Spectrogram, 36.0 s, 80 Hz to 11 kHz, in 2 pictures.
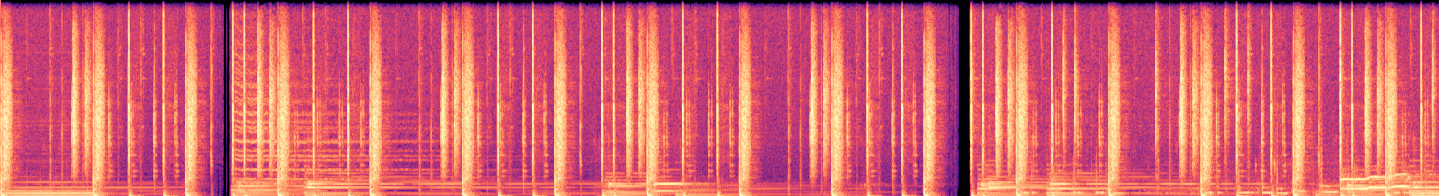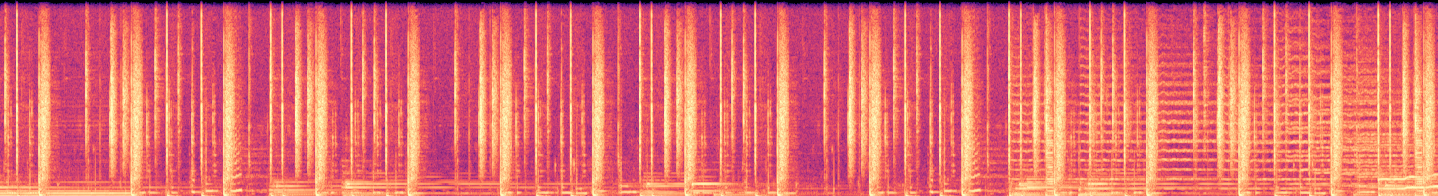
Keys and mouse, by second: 1.3 click, 1.8 x, 3.1 a, 3.3 s, 4.4 s, 5.9 KP_1, 6.9 shift+middle drag, 7.5 g, 8.6 middle click, 9.1 g, 10.3 shift+middle drag, 11.2-11.6 middle drag, 11.9 g, 13.6-15.1 drag, 15.5 g, 18.1 middle click, 19.1 middle click, 19.9 KP_1, 20.9 middle click, 21.9 g, 24.7-25.0 middle drag, 25.2 middle drag, 25.6 shift+middle click, 26.3 middle click, 26.6 g, 27.3 g, 28.7 middle drag, 29.0 g, 30.8-31.1 shift+middle drag, 31.8 shift+d, 34.5 KP_1, 35.6 shift+middle click.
